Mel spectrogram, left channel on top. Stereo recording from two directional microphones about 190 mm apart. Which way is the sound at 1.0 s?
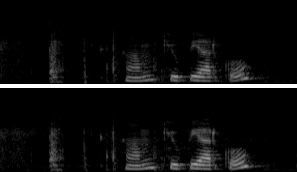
30° right (ahead or behind).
